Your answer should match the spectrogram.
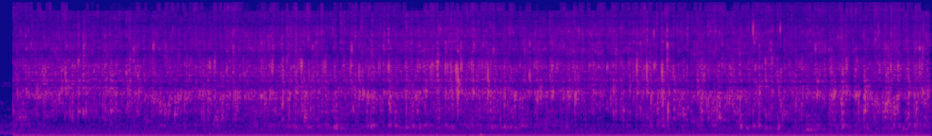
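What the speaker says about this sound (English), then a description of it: "Let's hear the freshwater pump." Freshwater pump on a boat pushing water out through the galley faucet, a steady broadband rush of running water that starts abruptly and continues evenly and close up, with no voices.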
